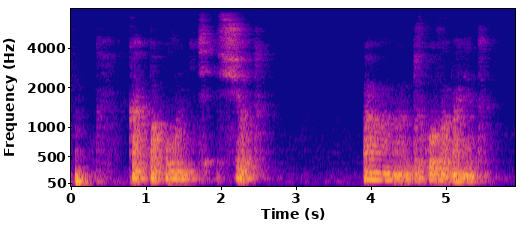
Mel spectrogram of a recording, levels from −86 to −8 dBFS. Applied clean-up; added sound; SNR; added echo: none; none; none; reverberation time 0.6 s.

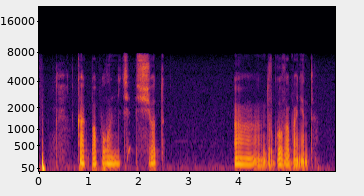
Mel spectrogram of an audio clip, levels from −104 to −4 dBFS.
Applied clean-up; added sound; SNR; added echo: none; none; none; none.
